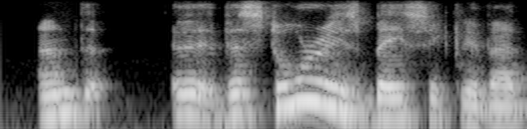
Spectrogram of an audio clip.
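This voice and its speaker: A man with a Swedish accent and very wide pitch swings. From Sweden, Stockholm suburb. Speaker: futurist researcher. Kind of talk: interview.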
